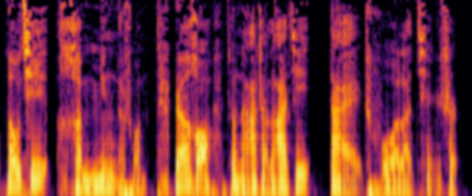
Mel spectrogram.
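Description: Animated male storyteller. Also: low-pitched, moderate pace, dry recording. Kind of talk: narrating a comic ghost story.

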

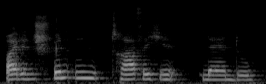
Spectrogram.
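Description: A woman with a mellow, rather high voice reads a German novel aloud at a slow pace. It's an amateur, unpolished audiobook, and she often slips and goes back to re-read phrases.

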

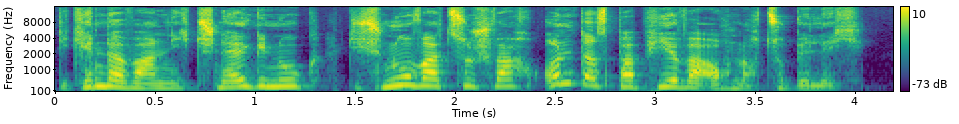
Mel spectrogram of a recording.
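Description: A woman voicing a boastful, stubborn male pug dog in a storybook reading, in a loud, blustering manner. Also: high voice, expressive, quick pace, pitched above the performer's own voice. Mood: indignant.

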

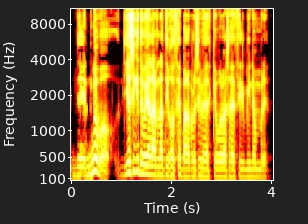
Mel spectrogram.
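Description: A man's voice: fairly high pitch, steady tone, fast, a bit bright, no echo. A man co-hosting a podcast, joking in a dry, mock-formal way. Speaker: podcast co-host. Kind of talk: casual chat.

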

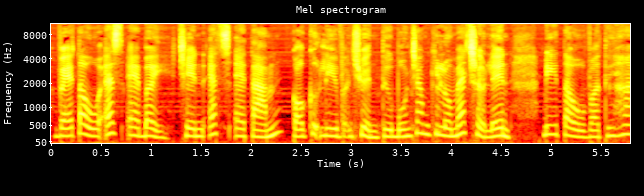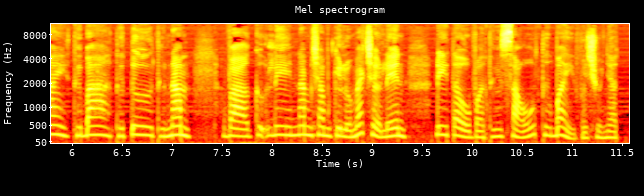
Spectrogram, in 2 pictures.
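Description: A woman's voice: mid-range voice, brisk, a little mellow, no room sound. Woman reading scripted news, dry sound. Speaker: radio news presenter.

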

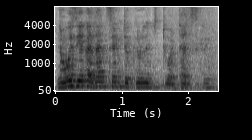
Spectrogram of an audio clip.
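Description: A man's voice: on the high side, very fast. A young Kenyan man in a casual, slangy debate, switching between Swahili and English in a Kenyan accent. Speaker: podcast co-host. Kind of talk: casual chat. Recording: roomy, distant mic, faint noise.

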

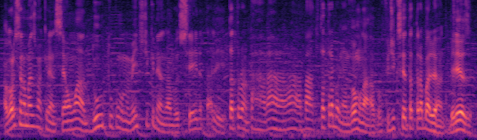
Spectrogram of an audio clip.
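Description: A man with a Brazilian Portuguese accent hosting a comedy podcast, delivering a profane, animated rant monologue. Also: on the high side, rapid-fire, few pauses, music in the background.

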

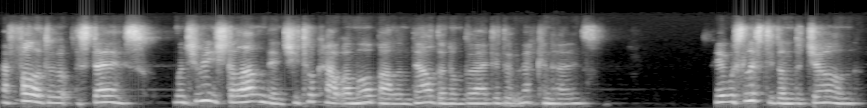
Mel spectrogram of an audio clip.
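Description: A woman reading a first-person novel aloud in a steady, measured way. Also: medium pitch, low-quality recording. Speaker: audiobook narrator. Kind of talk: scripted first-person audiobook narration.

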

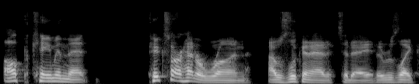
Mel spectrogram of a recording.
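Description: Man in his thirties, podcast co-host, thoughtful casual chat, low warm voice. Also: lively intonation, a little fast, dry recording, studio quality. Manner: thoughtful, hesitant, restarts sentences.

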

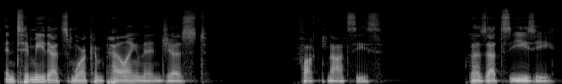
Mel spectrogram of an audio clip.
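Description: Deep-voiced man speaking reflectively. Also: steady tone, a little slow, darkish tone, no room sound, clean studio sound. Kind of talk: casual roundtable chat.

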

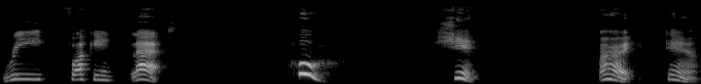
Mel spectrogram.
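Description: A woman's voice: mid-range voice, animated, moderate pace, a bit bright. A woman from the United States hosting a casual solo rant, blunt and profane, repeating herself for emphasis.

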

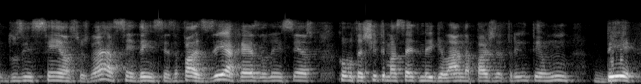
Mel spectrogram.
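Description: High-pitched male teacher, lively and expressive, explaining scripture casually. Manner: animated, expressive teaching, sprinkled with Hebrew terms. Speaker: Torah teacher. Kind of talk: casual religious lesson.

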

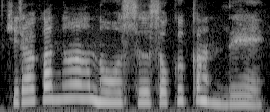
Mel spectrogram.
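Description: A woman talking casually and haltingly in a cutesy anime-girl voice, often repeating herself as she searches for words. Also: high voice, animated, dark tone, no room sound. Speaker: video host. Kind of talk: slow casual monologue.

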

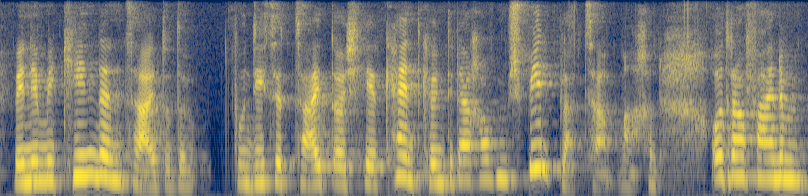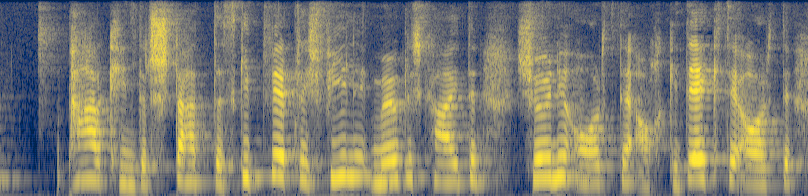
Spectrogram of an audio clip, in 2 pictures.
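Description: A woman, giving casual, emphatic money-saving advice straight to the viewer, often dropping her voice softly. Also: fairly high pitch, normal speed. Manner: emphatic and lively, with frequent soft drops in volume. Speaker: personal finance advice vlogger.

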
